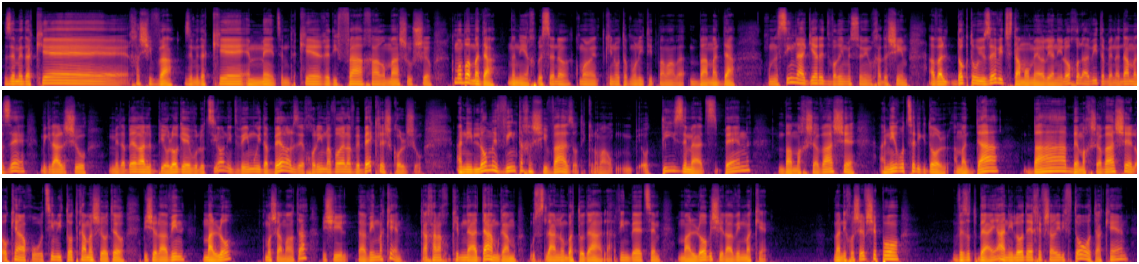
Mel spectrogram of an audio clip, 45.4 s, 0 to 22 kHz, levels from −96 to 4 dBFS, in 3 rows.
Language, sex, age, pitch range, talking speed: Hebrew, male, 20-39, 105-135 Hz, 155 wpm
